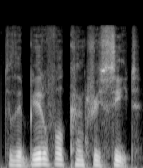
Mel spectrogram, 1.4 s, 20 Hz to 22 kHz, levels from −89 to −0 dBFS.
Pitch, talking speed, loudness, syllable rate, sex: 105 Hz, 210 wpm, -17 LUFS, 5.8 syllables/s, male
